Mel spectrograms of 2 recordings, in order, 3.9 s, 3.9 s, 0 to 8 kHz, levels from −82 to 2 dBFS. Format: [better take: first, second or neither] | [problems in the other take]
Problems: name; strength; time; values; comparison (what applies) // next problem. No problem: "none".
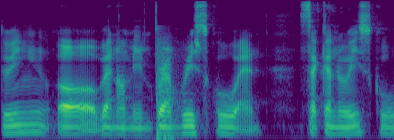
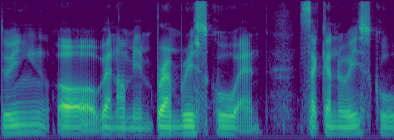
second | noise reduction (neural mask model DeepFilterNet 3)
